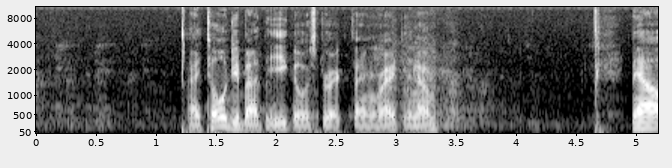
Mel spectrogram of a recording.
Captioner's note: laughter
